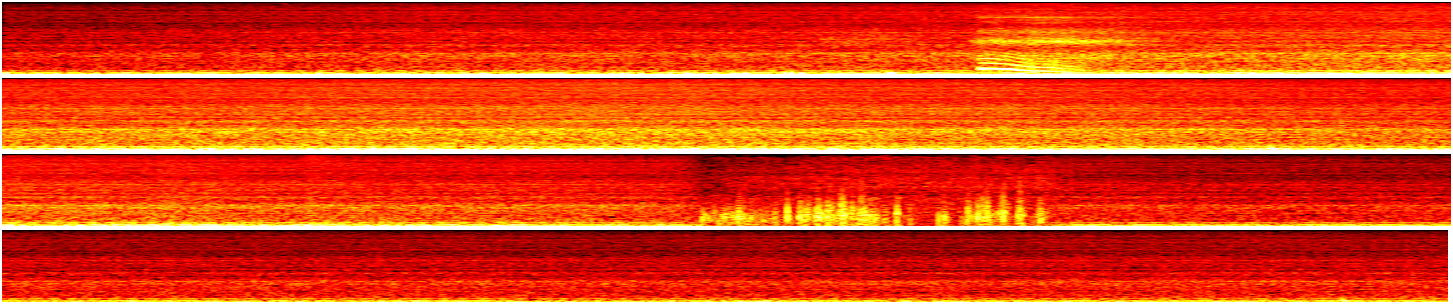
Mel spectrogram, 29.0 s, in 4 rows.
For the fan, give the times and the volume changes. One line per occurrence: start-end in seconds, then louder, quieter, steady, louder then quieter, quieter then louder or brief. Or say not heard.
0.0-28.9 louder then quieter.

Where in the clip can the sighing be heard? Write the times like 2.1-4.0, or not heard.
4.1-5.8.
